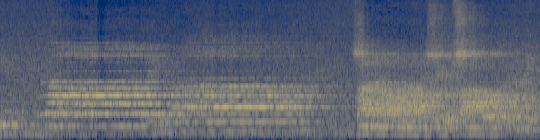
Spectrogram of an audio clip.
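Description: Choir singing a slow chant in long held notes. A fuller sound of many voices comes in about seven seconds in.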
